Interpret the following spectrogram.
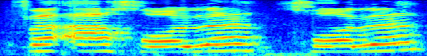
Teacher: خا کو پر پڑھنے، ذال کو بالکل انتہائی نرمی کے ساتھ اور باریک پڑھنا ہے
